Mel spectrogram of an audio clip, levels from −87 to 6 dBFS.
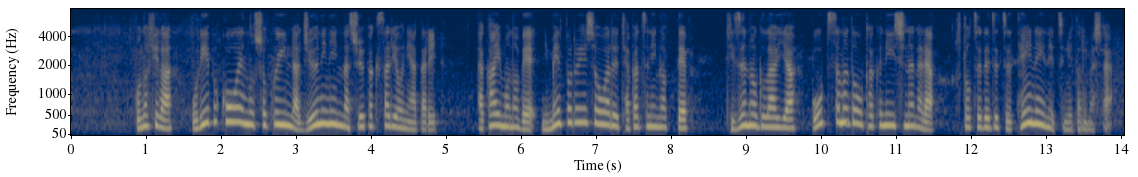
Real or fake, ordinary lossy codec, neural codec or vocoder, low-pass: fake; none; codec, 24 kHz, 0.9 kbps, WavTokenizer, medium speech release version 1; 7.2 kHz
